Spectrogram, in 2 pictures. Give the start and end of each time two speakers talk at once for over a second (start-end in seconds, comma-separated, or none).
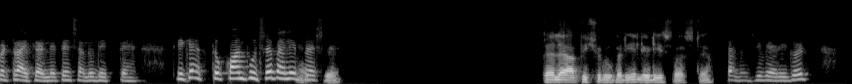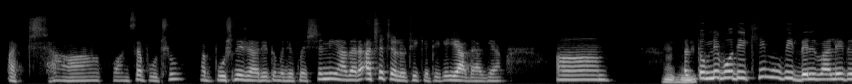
none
